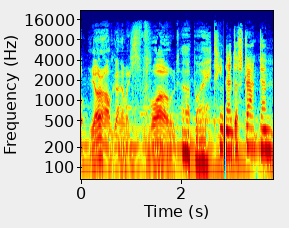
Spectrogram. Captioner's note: quietly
